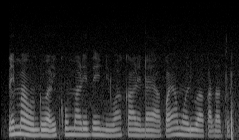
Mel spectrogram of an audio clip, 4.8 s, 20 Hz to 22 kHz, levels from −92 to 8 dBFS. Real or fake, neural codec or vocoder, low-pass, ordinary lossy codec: real; none; none; none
